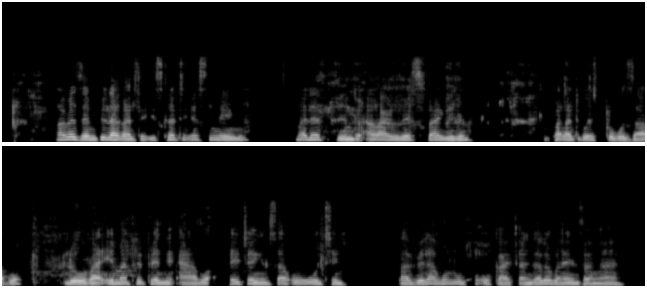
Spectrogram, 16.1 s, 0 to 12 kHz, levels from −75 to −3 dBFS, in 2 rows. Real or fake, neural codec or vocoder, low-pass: fake; codec, 16 kHz, 4.8 kbps, FACodec; 7.2 kHz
